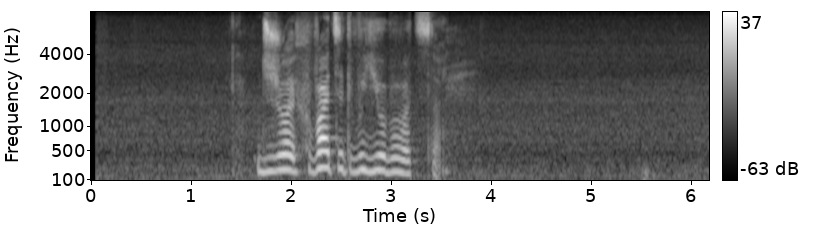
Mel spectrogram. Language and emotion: Russian, angry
